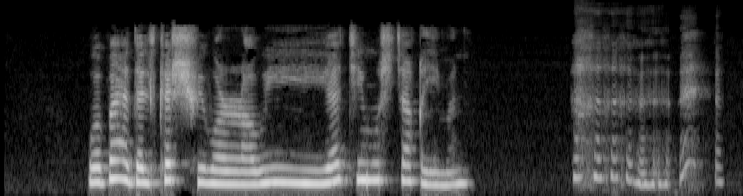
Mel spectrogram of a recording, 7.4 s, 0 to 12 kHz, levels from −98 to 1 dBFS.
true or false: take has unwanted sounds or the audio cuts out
true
